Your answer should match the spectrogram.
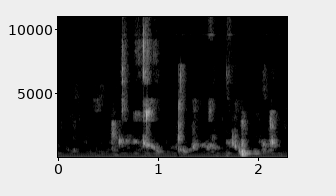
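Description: Close-miked bite into a chocolate-coated ice cream bar: the hard chocolate shell cracks in a quick run of crisp crackles and clicks, with chewing mixed in. It starts about half a second in and is loudest near the end.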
